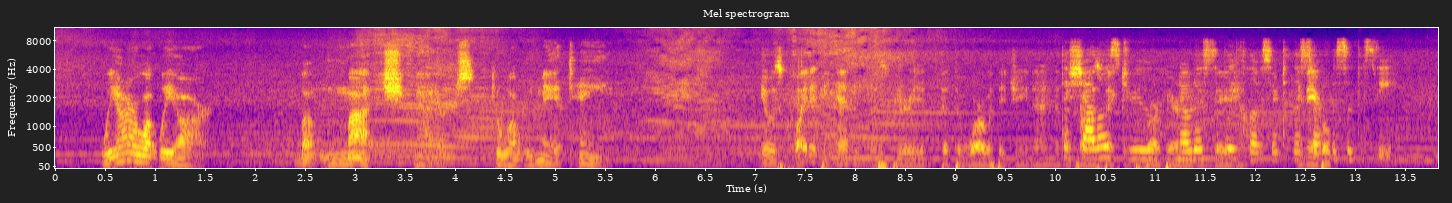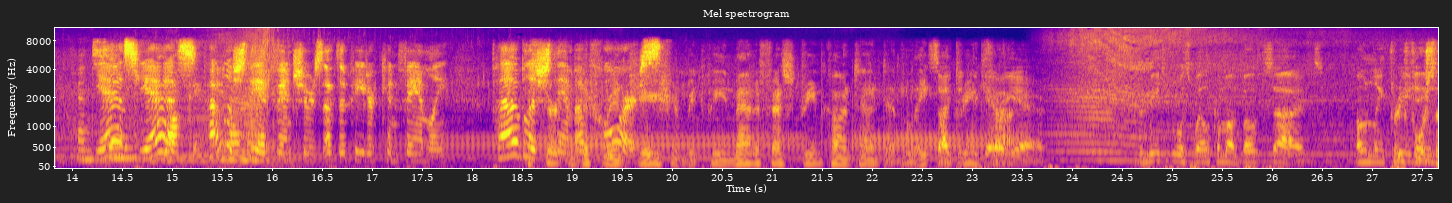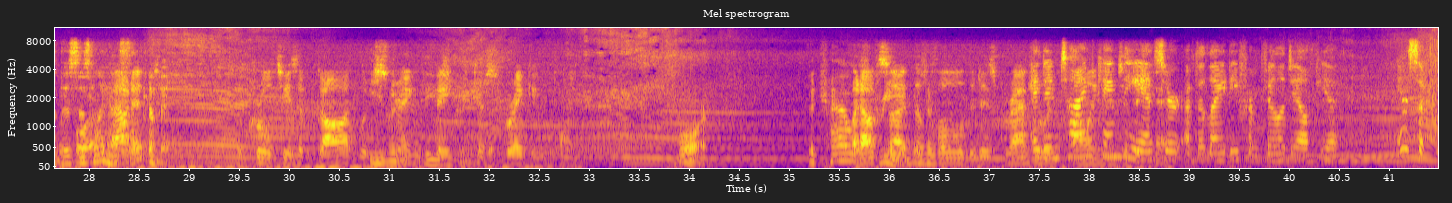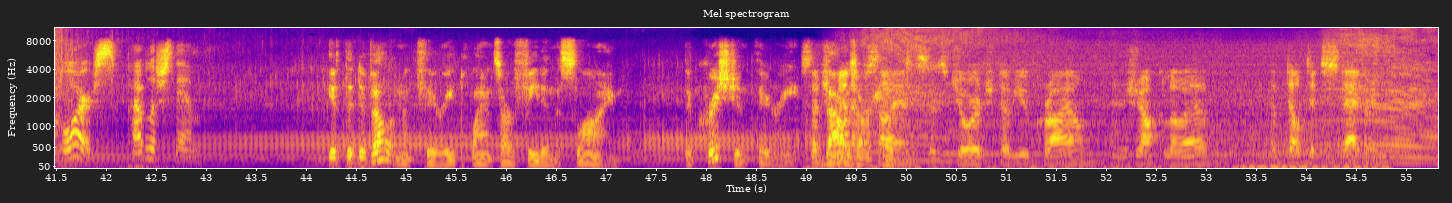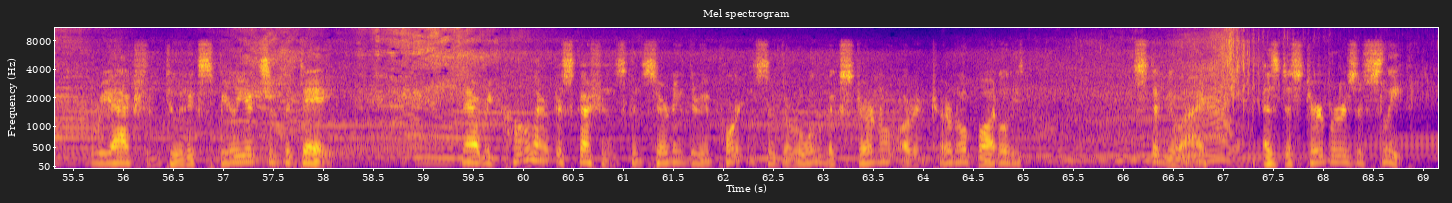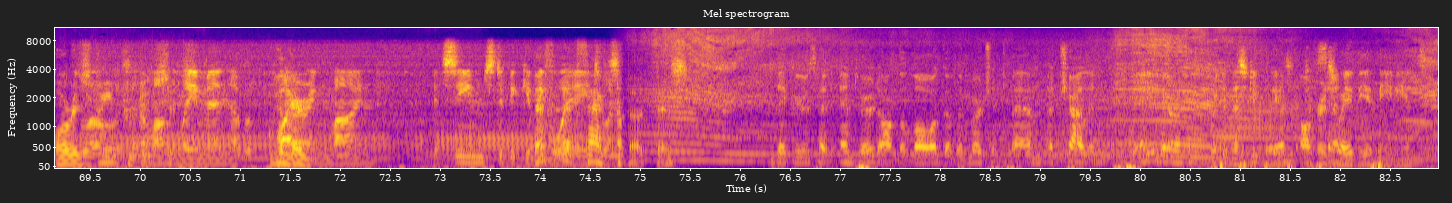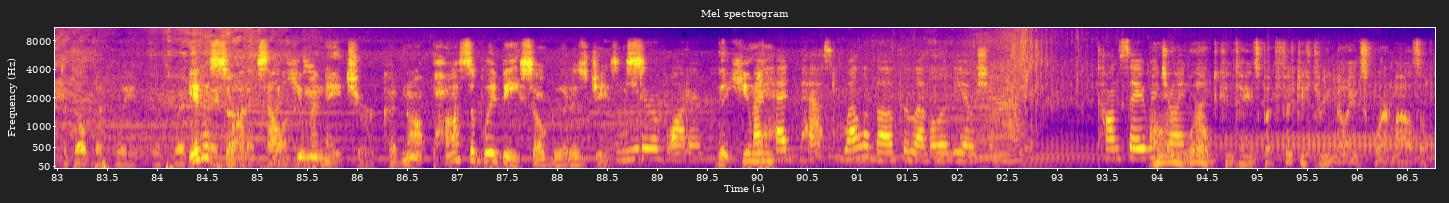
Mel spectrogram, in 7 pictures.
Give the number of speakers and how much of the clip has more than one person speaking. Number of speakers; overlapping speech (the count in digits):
8, about 25%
